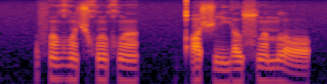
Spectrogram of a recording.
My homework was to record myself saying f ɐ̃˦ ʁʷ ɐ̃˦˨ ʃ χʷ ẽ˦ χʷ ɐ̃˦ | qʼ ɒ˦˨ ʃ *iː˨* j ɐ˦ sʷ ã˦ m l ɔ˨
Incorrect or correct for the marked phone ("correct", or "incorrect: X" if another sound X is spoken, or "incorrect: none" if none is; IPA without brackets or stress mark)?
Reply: incorrect: i˨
